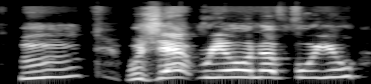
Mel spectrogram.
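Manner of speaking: taunting. Real, not acted. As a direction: rub it in with a rising "real". Taunting Bills fans, repeated.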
